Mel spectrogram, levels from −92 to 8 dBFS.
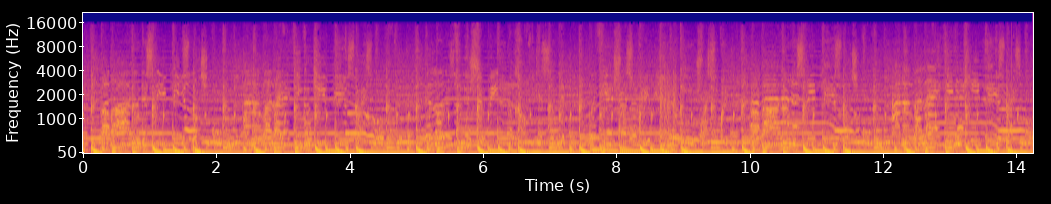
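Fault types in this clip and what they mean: Audio missing between chunks: two brief skips, at 10.94 s and 13.93 s, each dropping about 10 ms, with the surrounding audio joined directly and no gap of silence. The 3 s spacing likely reflects audio lost where one processing chunk ends and the next begins.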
